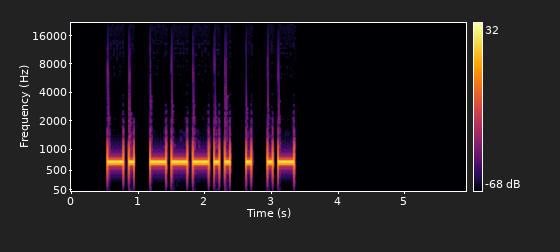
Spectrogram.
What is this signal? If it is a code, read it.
Morse code, heard as a keyed tone, about 15 wpm, 700 Hz. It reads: N8EA
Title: USA Call Signs - 4 Characters - Repeated 3x - 15wpm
